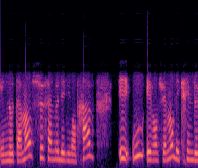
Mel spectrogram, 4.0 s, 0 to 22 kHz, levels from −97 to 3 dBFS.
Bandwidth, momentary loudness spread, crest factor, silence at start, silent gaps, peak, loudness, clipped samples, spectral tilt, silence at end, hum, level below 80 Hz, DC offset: 5 kHz; 4 LU; 16 dB; 0 s; none; -12 dBFS; -28 LUFS; under 0.1%; -7.5 dB/octave; 0 s; none; -76 dBFS; under 0.1%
